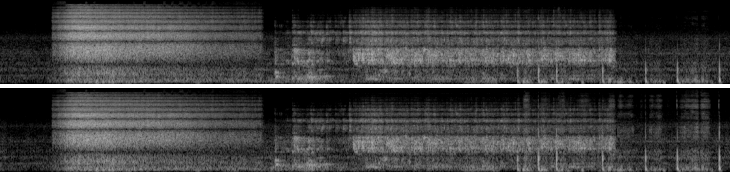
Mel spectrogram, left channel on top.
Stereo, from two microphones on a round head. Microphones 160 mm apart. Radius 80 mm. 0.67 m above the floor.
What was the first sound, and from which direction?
A splash, 15° left (ahead or behind).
